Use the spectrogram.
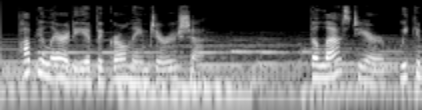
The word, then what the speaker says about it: Jerusha: Pronunciation, Jerusha.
